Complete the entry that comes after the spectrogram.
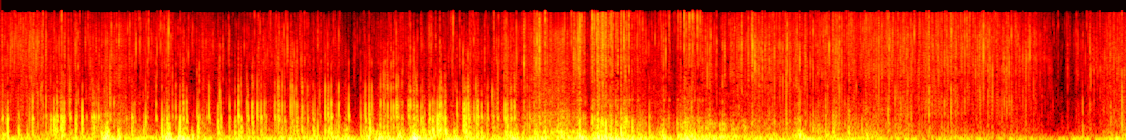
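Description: Fingertips scratch and brush across the bristle ridge of a thin, flexible pink silicone scrubber pad. The result is a dense, continuous rustling scrape made of rapid tiny strokes, heavy in the lows and muffled, softening toward the end.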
